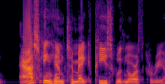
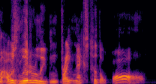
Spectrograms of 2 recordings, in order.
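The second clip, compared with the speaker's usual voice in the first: normal talking voice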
